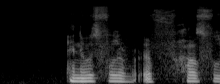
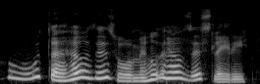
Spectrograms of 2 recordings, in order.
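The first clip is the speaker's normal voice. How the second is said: high-pitched mock disbelief; bewildered retort; 8 semitones higher than usual. Baffled younger self reacting to sister's older girlfriend, bewildered. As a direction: act out being baffled by a stranger.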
